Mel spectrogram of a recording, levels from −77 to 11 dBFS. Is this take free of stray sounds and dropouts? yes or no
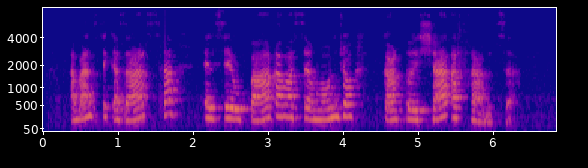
no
